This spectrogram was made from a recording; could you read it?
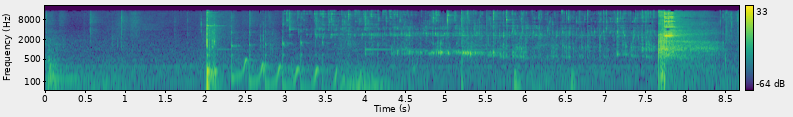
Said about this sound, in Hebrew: זה בקבוק שלי של יין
